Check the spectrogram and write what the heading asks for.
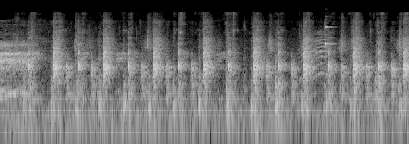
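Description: Small dogs barking over and over in a face-off, about two sharp barks a second.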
